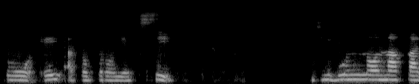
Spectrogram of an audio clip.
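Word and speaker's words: 投影: Ini bacanya Toei atau proyeksi.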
